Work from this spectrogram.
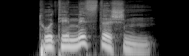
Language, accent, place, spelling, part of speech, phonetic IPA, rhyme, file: German, Germany, Berlin, totemistischem, adjective, [toteˈmɪstɪʃm̩], -ɪstɪʃm̩, De-totemistischem.ogg
- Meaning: strong dative masculine/neuter singular of totemistisch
